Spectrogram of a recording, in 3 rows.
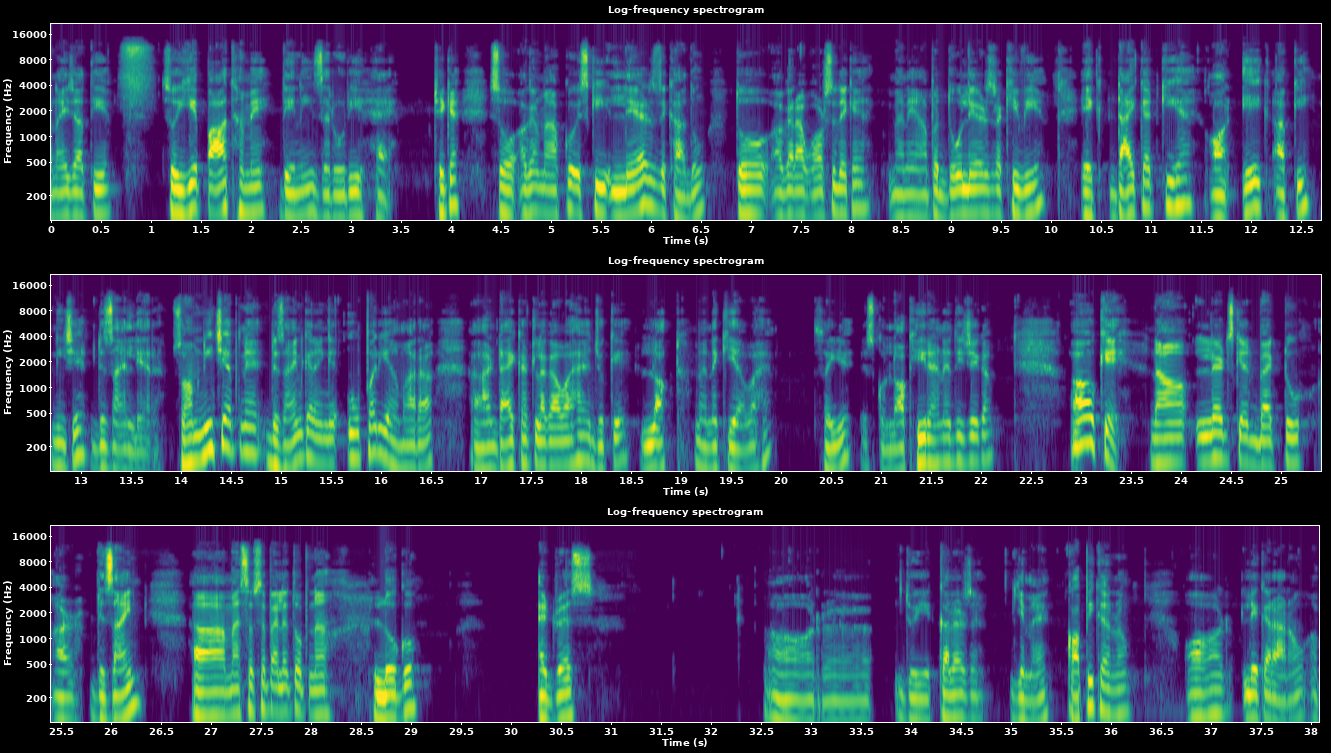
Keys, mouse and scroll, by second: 5.4 alt+click, 12.2 alt+click, 15.8 alt+click, 18.2 alt+click, 24.7 alt+click, 27.6 alt+click, 30.2 alt+click, 35.9 ctrl+alt+c, 37.3 click.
